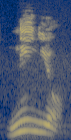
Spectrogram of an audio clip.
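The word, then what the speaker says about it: niño: have this symbol over n it's pronounced like ny so in this case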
